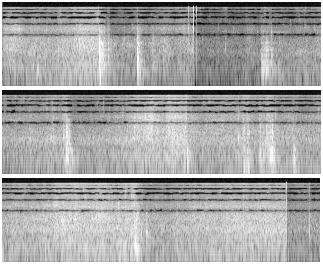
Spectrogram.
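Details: Scattered clatter and knocking under a steady high electronic whine and a broad background hiss.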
